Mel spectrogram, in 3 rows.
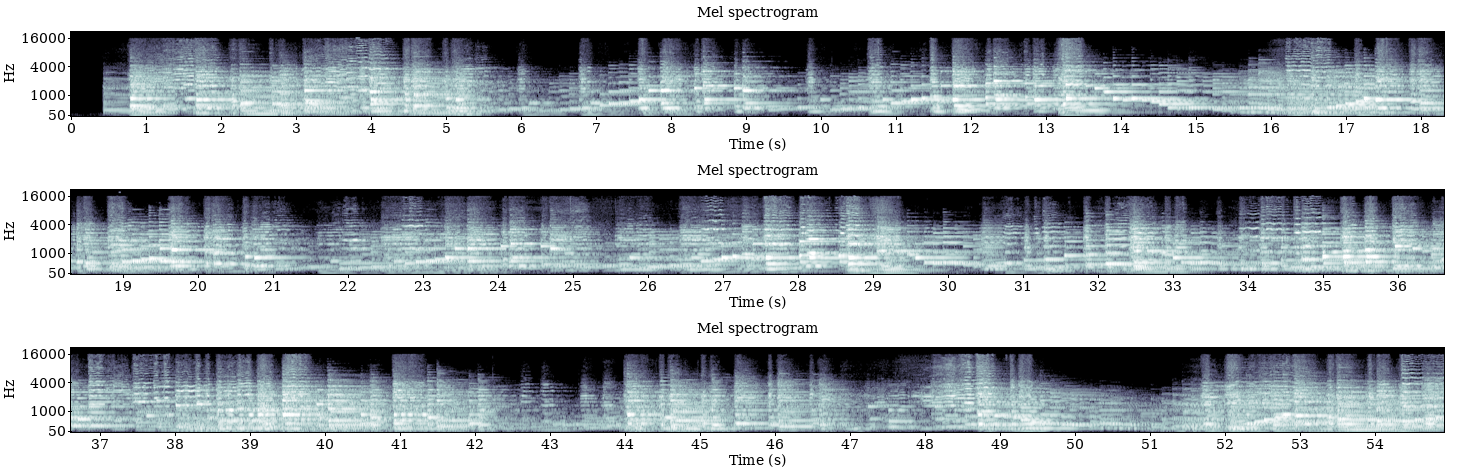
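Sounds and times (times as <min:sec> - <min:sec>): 
piano quartet: 0:00.4 - 0:54.9.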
